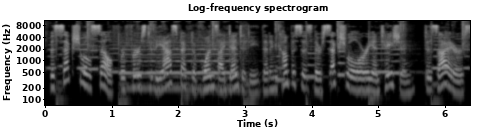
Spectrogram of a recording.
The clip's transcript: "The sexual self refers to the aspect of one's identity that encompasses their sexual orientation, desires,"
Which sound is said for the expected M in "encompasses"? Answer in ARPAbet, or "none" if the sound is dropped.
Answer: M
